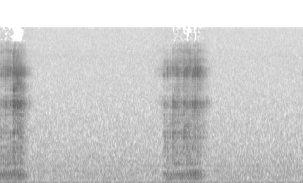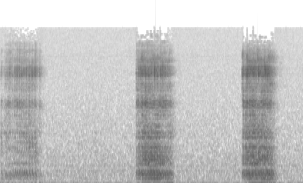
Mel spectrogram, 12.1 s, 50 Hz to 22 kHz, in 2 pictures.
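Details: Ordinary snoring: five rough, rattling snores at irregular intervals, about 25 a minute, in a quiet room.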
